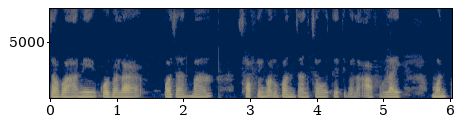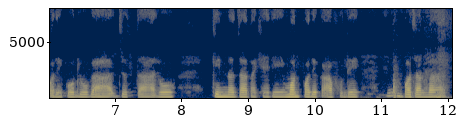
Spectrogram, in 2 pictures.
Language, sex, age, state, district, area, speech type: Nepali, female, 45-60, West Bengal, Darjeeling, rural, spontaneous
